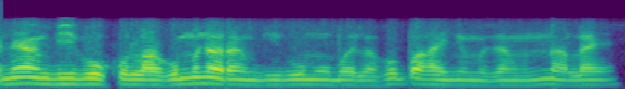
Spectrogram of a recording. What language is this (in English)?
Bodo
